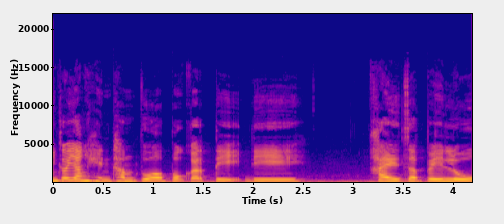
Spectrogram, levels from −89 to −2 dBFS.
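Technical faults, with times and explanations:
0.84–4.19 s, time-stretched section: from 0.84 s the speech abruptly slows to about 0.66 times its pace with no drop in pitch, sounding dragged, likely because software lengthened this stretch by repeating short slices of audio rather than slowing playback.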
